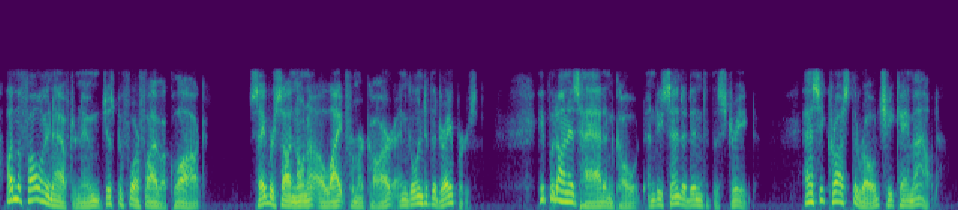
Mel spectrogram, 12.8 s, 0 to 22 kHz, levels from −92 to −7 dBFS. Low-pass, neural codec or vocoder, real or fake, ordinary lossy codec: 5.4 kHz; vocoder, 44.1 kHz, 128 mel bands every 512 samples, BigVGAN v2; fake; Opus, 32 kbps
